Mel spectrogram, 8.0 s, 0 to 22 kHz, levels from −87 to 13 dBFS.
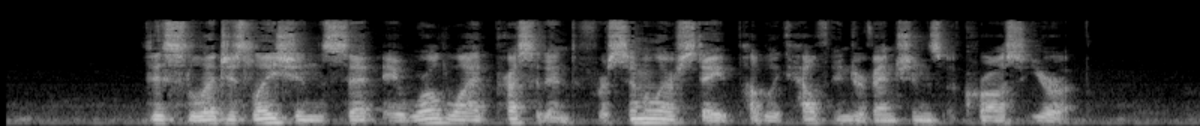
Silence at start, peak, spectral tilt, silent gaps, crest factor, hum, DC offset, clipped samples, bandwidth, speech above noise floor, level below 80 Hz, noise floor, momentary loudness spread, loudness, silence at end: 0.1 s; -2 dBFS; -4 dB/octave; none; 16 dB; none; under 0.1%; under 0.1%; 11.5 kHz; 31 dB; -58 dBFS; -49 dBFS; 9 LU; -18 LUFS; 0.85 s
